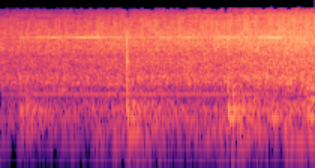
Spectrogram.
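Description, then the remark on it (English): A steady vacuum cleaner drone runs throughout, with a faint high whine and a couple of brief knocks as the nozzle bumps against something, as books are being vacuum cleaned in a library reading room. “They're actually vacuum cleaning the books.”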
